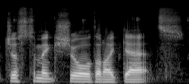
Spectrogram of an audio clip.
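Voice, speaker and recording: A man's voice: mid-range voice, fairly even intonation, a little slow, clear, resonant tone. A man chatting casually on a live game stream, thinking aloud as he plays and talking to his viewers.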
